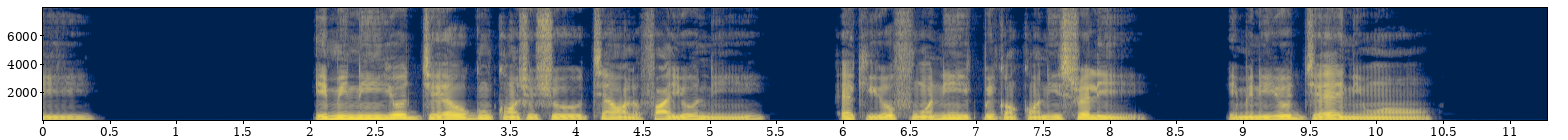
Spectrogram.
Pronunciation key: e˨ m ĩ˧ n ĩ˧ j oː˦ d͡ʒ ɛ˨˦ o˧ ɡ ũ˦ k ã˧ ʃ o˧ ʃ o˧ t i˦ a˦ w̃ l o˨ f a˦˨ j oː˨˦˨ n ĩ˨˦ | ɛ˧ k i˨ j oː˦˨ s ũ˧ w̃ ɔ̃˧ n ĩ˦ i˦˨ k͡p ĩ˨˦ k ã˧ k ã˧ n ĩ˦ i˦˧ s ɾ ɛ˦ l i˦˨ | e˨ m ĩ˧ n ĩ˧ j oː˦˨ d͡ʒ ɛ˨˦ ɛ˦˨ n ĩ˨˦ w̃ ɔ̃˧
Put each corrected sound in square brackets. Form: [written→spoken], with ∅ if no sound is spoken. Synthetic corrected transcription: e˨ m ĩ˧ n ĩ˧ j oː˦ d͡ʒ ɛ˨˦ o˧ ɡ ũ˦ k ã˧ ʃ o˧ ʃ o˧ t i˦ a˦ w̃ l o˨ f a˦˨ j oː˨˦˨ n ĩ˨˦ | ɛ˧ k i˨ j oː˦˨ [s→f] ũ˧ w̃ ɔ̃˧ n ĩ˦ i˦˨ k͡p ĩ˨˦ k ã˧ k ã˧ n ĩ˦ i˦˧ s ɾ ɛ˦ l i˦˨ | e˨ m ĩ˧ n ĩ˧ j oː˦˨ d͡ʒ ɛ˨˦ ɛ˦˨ n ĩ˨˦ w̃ ɔ̃˧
